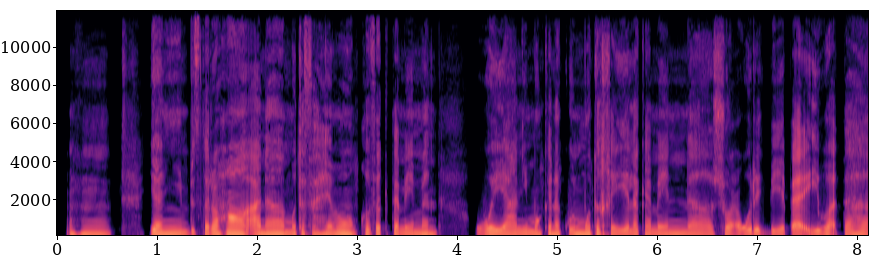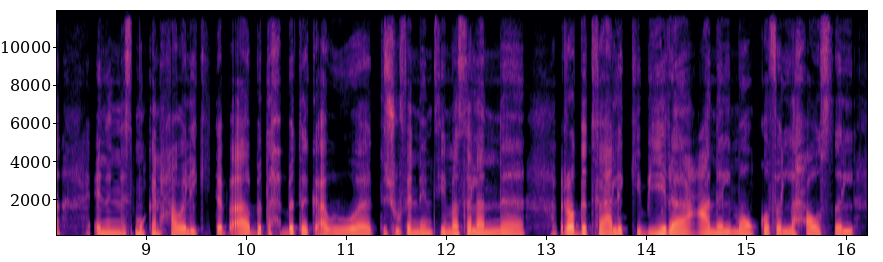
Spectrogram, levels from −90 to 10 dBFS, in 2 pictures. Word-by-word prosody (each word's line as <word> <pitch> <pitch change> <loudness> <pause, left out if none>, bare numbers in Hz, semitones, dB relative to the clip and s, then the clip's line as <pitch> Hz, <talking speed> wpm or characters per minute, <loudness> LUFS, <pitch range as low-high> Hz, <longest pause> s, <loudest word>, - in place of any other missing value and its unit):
اهم. 215 0 -2 0.4
يعني 215 0 +4
بصراحة 225 +5 +3
أنا 230 +2 +4
متفهمة 195 +2 0
موقفِك 210 +3 -1
تمامًا، 200 +5 -1 0.4
ويعني 180 +1 +2
ممكن 220 +5 -1
أكون 220 +1 -1
متخيلة 215 -4 0
كمان 200 +1 -1 0.3
شعورِك 180 +5 0
بيبقى 175 0 0
إيه 195 0 0
وقتها، 190 +1 -1 0.4
إن 190 - +1
الناس 210 +3 -3
ممكن 240 -1 -2
حواليكِ 180 +2 -1
تبقى 185 +1 +1
بتحبطِك 175 +2 -2
أو 155 0 0
تشوف 200 +6 -6
إن 210 -3 0
أنتِ 200 +1 -3
مثلًا 195 -5 +1 0.4
ردة 205 +6 +6
فعلِك 210 +1 +1
كبيرة 190 +4 +1
عن 170 +1 +1
الموقف 185 0 0
اللي 155 0 0
حاصل، 180 +1 -1
195 Hz, 125 wpm, -23 LUFS, 180-215 Hz, 0.4 s, ردة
